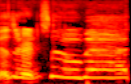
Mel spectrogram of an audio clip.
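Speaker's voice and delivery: high, drawn-out crying out through pain. Retelling own words during labor pain: imitating own past crying.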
